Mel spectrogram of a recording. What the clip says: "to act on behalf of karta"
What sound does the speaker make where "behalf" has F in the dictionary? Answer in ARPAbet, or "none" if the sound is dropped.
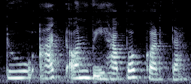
P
